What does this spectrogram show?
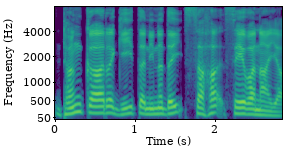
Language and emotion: Kannada, neutral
